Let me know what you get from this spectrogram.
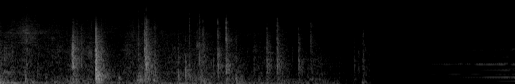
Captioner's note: floor creaking; footsteps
